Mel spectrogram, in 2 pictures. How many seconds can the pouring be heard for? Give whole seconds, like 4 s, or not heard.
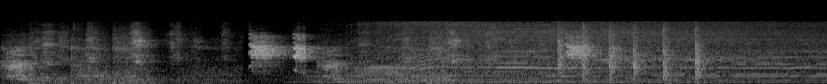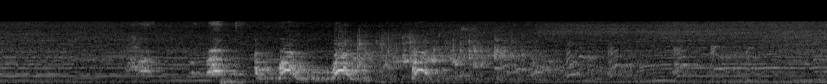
2 s.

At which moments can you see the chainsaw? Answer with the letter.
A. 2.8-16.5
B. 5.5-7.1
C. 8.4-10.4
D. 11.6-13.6
A.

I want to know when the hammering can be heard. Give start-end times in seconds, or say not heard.
5.5-7.1.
